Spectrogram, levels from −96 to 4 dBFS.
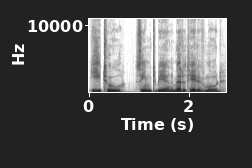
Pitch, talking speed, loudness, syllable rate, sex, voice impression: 95 Hz, 195 wpm, -16 LUFS, 5.9 syllables/s, male, masculine, very adult-like, slightly thick, slightly fluent, cool, slightly intellectual, slightly kind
